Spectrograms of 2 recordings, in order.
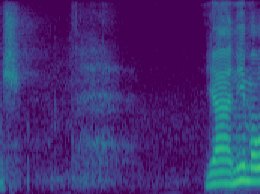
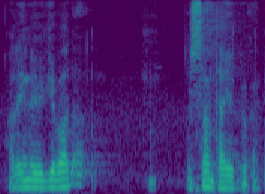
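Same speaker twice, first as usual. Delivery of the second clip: ordinary talk, nothing marked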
